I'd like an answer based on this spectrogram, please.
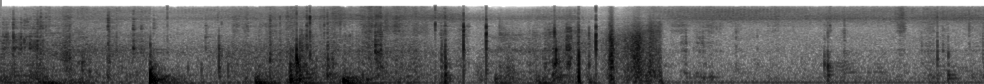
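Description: Boots scuffing and knocking on wooden deck boards, with handling noise from a camera held close, in a run of irregular knocks and clicks that stops after about three seconds.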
